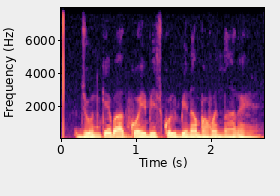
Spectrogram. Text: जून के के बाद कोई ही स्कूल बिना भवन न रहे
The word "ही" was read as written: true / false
false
